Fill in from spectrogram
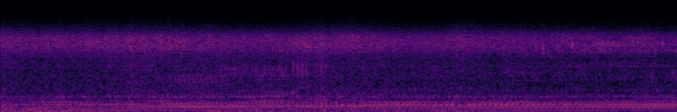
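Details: Constant broadband rushing noise with a low droning rumble, engine-like, and no clear animal calls.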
